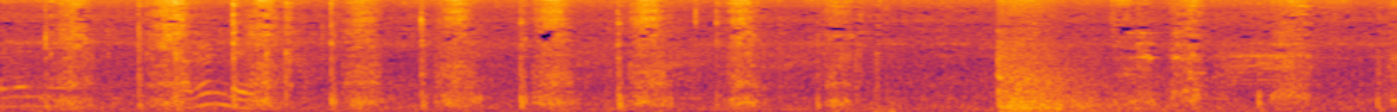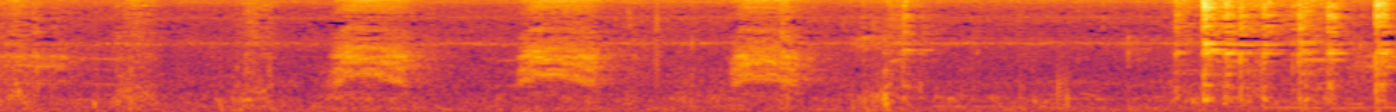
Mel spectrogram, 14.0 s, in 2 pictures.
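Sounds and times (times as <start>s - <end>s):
bird calling: 5.2s - 7.8s, 8.6s - 11.2s.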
